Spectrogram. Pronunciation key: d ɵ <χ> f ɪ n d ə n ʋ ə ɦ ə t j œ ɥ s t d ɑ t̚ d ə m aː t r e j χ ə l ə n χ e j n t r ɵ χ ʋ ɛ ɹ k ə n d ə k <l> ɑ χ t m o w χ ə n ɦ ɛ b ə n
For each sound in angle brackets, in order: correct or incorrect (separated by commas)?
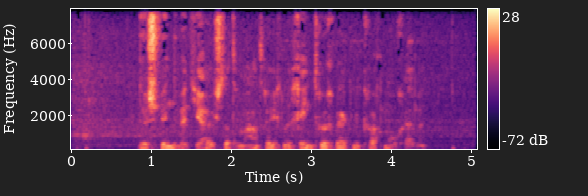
incorrect, incorrect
